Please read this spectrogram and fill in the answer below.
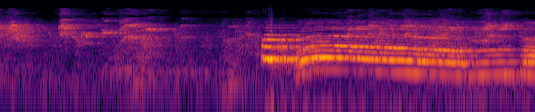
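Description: A dog gives one long howl starting about halfway through, its pitch rising sharply at the start and then sliding slowly down.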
